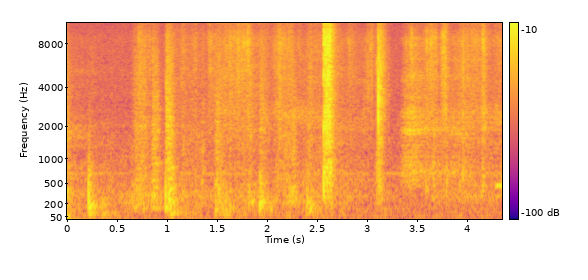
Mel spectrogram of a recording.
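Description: Handling of a sheet of sandpaper: two brief, crisp crackles about two and a half and three seconds in, otherwise quiet.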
